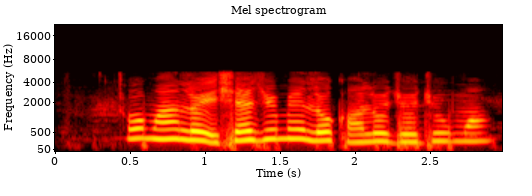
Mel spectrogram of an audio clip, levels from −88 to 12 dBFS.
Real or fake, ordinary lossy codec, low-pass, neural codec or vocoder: real; none; 5.4 kHz; none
